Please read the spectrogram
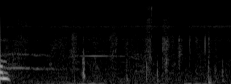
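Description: Footsteps on dry leaf litter along a garden path, light scattered crunches and clicks, with a couple of short, faint bird calls in the background.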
